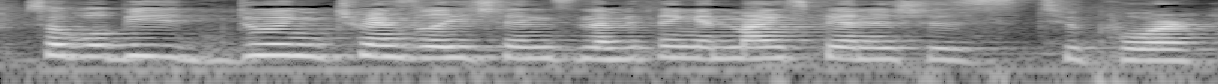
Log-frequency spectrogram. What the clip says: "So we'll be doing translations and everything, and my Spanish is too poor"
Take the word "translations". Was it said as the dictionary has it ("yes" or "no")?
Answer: yes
